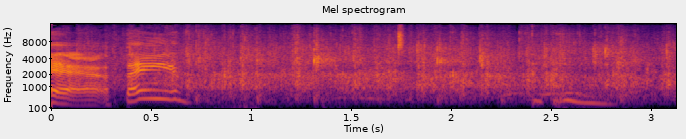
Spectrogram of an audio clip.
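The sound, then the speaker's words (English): A church audience claps steadily for its lead pastors with a dense, even patter of applause, with a few high whoops and cheering voices rising over it near the start and again toward the end. “Do you just want to give them a clap?”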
